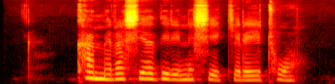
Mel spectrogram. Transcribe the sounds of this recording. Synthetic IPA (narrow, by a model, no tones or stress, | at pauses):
kʰamɛɾaʃiaðiɾinɛʃiɛkʼɛɾɛitʰɔ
